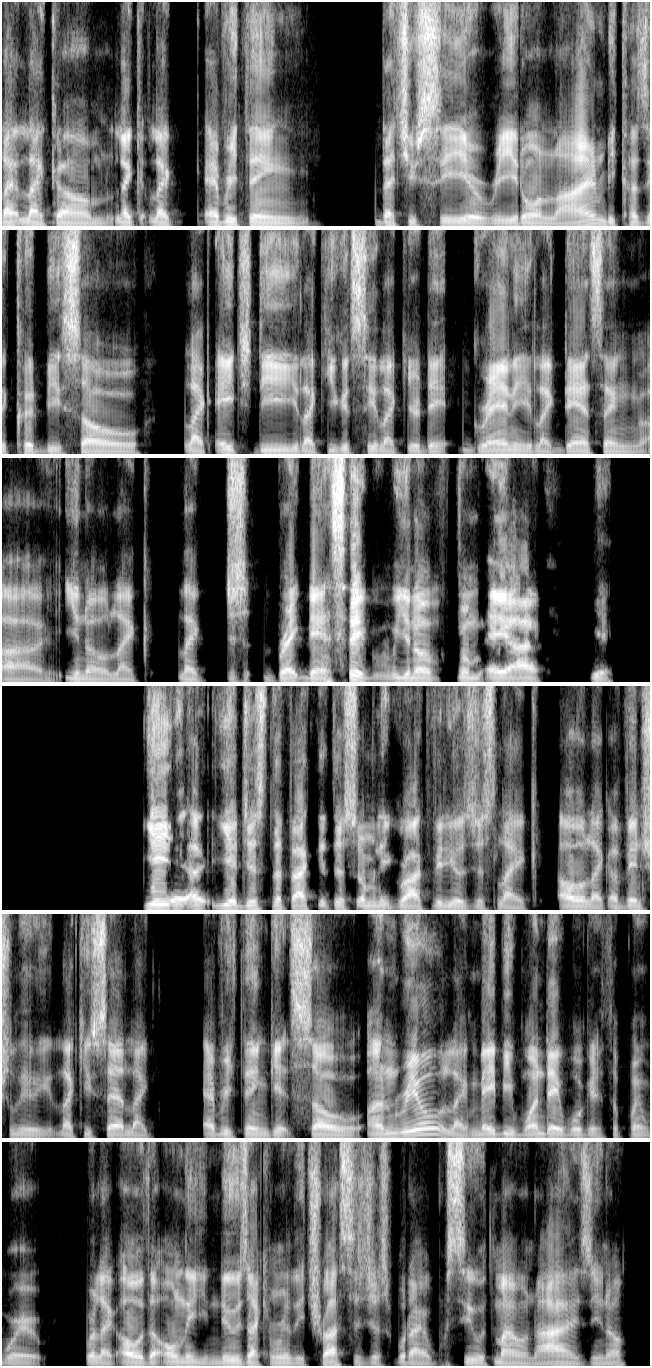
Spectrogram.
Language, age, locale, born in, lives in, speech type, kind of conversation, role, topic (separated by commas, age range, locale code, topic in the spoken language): English, 25-29, en-US, United States, United States, conversation, unstructured, none, How can people tell whether news is real or fake?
